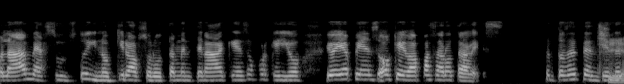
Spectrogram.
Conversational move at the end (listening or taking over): listening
